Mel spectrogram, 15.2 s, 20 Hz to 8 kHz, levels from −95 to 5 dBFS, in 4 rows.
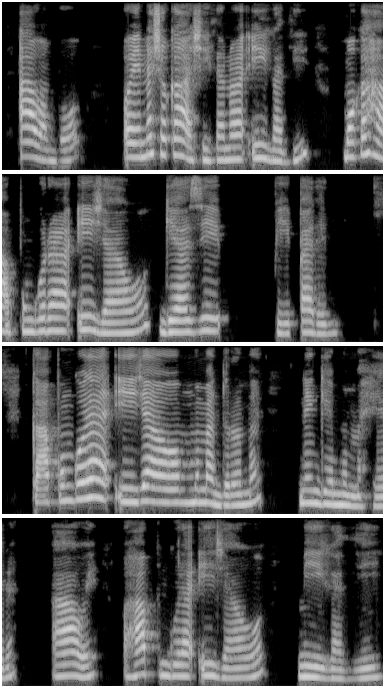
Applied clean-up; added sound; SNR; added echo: none; none; none; none.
